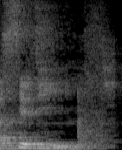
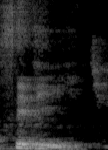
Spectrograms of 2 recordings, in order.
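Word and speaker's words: cédille: s'appelle la CD la sdille on va lire sdille ok parce que la dernière lettre E ici en français ne se prononce pas c'est une lre muette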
